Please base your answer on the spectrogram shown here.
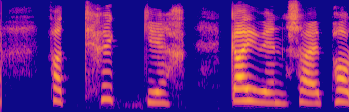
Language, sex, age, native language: Icelandic, male, 10, Icelandic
